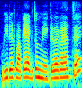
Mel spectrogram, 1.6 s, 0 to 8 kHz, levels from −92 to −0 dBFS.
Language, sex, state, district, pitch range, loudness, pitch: Bengali, female, West Bengal, Malda, 230-250 Hz, -14 LUFS, 245 Hz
